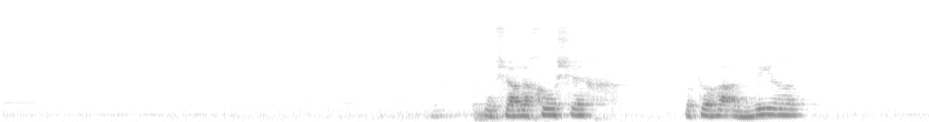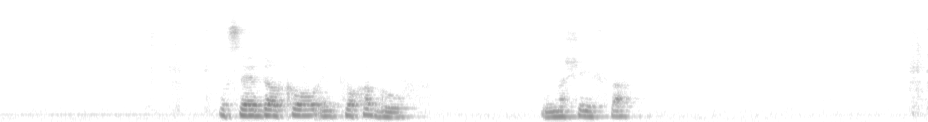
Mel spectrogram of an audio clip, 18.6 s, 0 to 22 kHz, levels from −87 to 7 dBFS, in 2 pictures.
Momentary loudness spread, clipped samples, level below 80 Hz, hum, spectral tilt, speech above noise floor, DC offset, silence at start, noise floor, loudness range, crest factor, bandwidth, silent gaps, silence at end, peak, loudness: 13 LU; under 0.1%; under -90 dBFS; none; -7 dB/octave; 31 dB; under 0.1%; 4.3 s; -83 dBFS; 8 LU; 22 dB; over 20 kHz; none; 0.05 s; -36 dBFS; -53 LUFS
